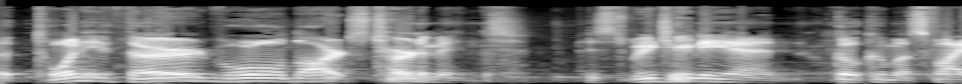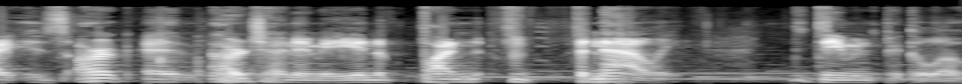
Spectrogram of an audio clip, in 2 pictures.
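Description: A man uses a put-on character voice at a fairly high pitch, with faint music in the background. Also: moderate pace. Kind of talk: trailer-style announcer. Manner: dramatic, epic.

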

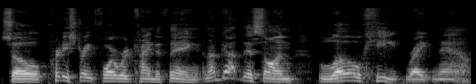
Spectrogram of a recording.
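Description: At a fairly slow pace, a man speaks in a dark, mellow tone with ordinary pitch variation. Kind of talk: tutorial. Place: kitchen.

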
